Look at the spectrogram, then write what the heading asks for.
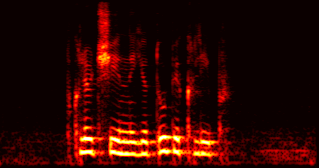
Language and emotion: Russian, neutral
